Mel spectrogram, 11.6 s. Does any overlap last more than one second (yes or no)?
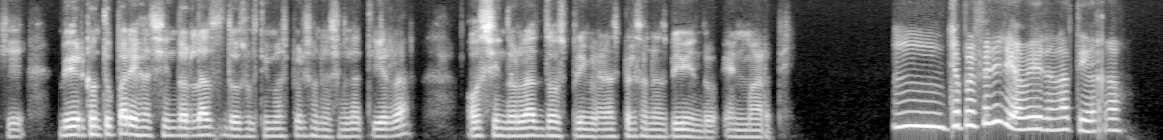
no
